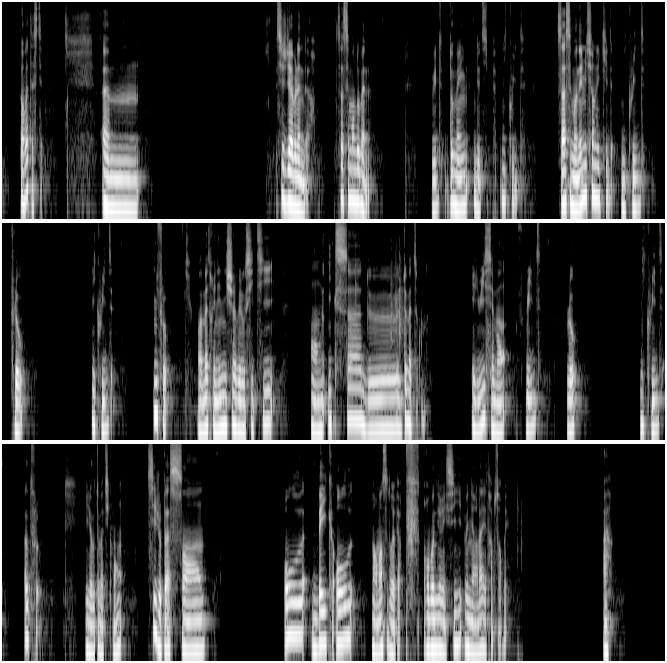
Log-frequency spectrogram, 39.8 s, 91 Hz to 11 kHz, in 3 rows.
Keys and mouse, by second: 0.7 middle drag, 1.4 click, 2.3 click, 3.7 ctrl+a, 4.4 click, 6.6 click, 7.5 click, 8.0-8.6 drag, 9.5 click, 11.7 click, 12.1-13.3 drag, 14.0-15.0 drag, 15.5-16.3 drag, 17.3 click, 19.9-21.4 drag, 22.1 click, 23.6-24.2 drag, 25.1-25.9 drag, 26.6-27.2 drag, 31.4-32.0 drag, 32.6-36.9 drag, 37.8-38.1 middle drag, 39.1-39.7 drag.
